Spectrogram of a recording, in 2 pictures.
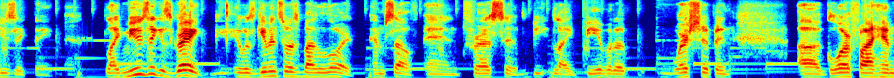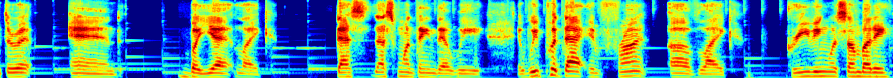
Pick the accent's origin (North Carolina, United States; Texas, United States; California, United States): Texas, United States; San Antonio; moved away as an adult; also born or lived in Oklahoma; now in Canada; I'm from San Antonio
